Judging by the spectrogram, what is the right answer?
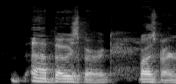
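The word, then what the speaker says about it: Boasberg: What was judges, I want to make sure I'm pronouncing his name correctly, is it Borsberg? Boberg.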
